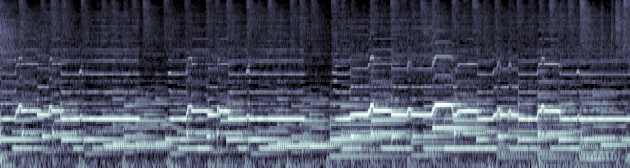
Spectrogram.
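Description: Music: a flute plays a melody that steps quickly up and down, over piano and a drum kit.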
